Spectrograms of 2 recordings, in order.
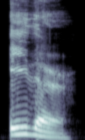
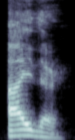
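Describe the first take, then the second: First: It is said with an American accent. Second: It is said with a British accent. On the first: "American versus British English" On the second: "American versus British English"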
